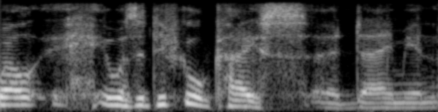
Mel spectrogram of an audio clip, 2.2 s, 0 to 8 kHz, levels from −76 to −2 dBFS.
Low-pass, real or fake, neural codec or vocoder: 7.2 kHz; real; none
